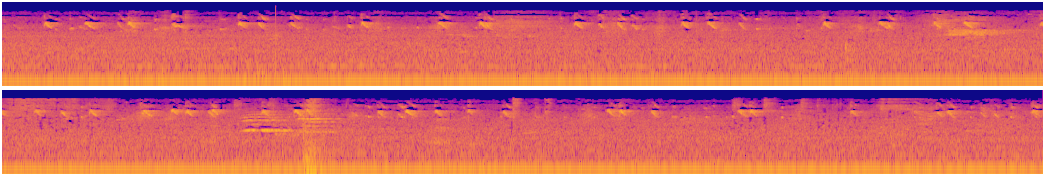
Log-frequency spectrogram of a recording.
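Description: A small bird chirping over and over, short high falling chirps about two a second, over a steady low rumble. About sixteen seconds in there is a brief harsher call, then a sharp knock, the loudest sound of the stretch.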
